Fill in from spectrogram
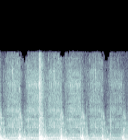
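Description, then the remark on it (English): A new t-shirt printer runs steadily, a dense mechanical whir and hiss with a faint steady tone, punctuated by regular soft clacks roughly every half second. No voices. “After a few years building credit, they were able to get a loan for this new t-shirt printer.”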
